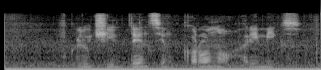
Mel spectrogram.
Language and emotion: Russian, neutral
